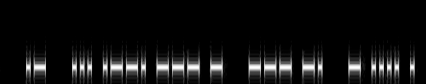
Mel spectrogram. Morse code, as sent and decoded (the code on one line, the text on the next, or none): .- / ... .--. --- - / --- -. / - .... .
A SPOT ON THE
